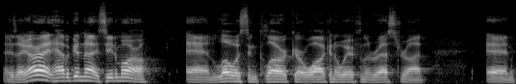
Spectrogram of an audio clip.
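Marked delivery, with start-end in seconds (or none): 0.3-1.5 louder, higher call after them; calling goodbye. Retold or imitated. Bruce calling after departing Clark, loud. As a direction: shout a breezy farewell.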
